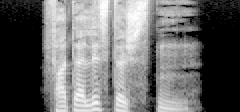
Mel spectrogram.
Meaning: 1. superlative degree of fatalistisch 2. inflection of fatalistisch: strong genitive masculine/neuter singular superlative degree
- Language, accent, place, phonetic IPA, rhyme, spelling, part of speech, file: German, Germany, Berlin, [fataˈlɪstɪʃstn̩], -ɪstɪʃstn̩, fatalistischsten, adjective, De-fatalistischsten.ogg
